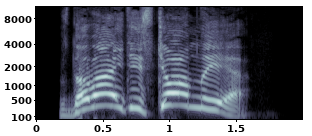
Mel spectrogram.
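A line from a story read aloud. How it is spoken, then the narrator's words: Yelling. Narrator (Russian): заорал кто-то из оруженосцев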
